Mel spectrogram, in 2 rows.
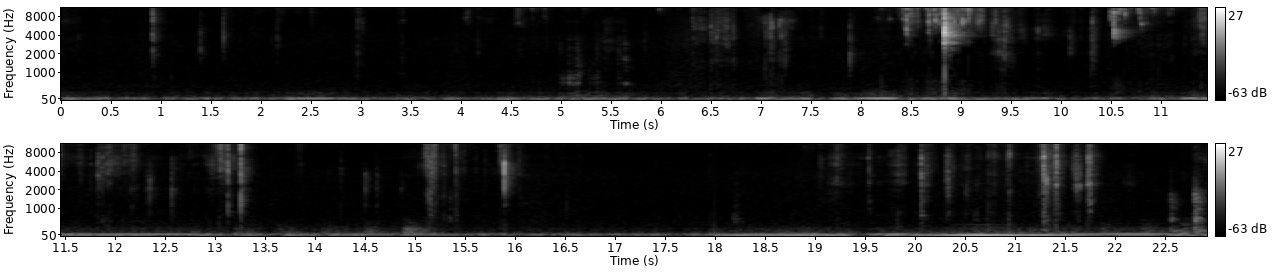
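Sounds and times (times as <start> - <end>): crunchy slime crackling: 6.2 - 13.4.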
